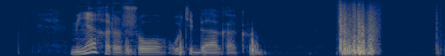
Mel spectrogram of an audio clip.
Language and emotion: Russian, neutral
